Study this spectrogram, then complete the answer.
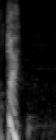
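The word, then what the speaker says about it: כ: à l'envers HM alors sa prononciation c'est k hein que comme c'est à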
